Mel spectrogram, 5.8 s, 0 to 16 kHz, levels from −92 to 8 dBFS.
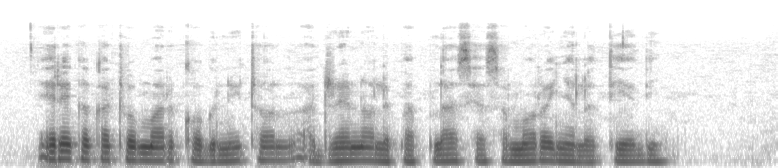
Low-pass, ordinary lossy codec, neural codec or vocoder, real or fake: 9.9 kHz; none; none; real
